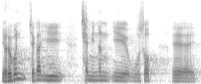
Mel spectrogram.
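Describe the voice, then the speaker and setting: Male pastor, Sunday sermon, storytelling, slightly high voice, long church reverb. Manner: storytelling, animated with slowed emphasis. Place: church sanctuary.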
